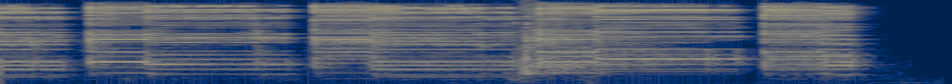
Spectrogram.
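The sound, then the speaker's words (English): A phone ringtone rings out loudly, a bright electronic melody of rapid tonal bursts in a few quick phrases, playing alone for about three seconds before cutting off. “So who's calling you”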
